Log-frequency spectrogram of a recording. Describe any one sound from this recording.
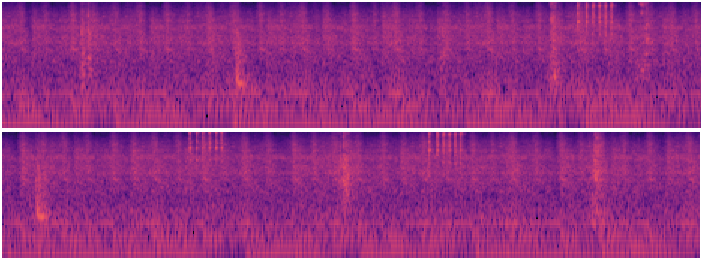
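A generator rattles and clanks while being repaired.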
